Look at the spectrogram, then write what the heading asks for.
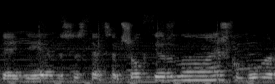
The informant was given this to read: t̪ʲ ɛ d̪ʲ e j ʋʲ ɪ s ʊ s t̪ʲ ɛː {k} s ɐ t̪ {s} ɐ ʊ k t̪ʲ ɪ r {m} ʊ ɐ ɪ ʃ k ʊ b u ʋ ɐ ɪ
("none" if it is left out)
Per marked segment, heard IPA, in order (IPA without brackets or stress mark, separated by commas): k, ʃ, n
